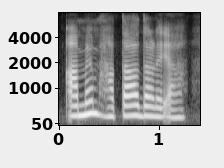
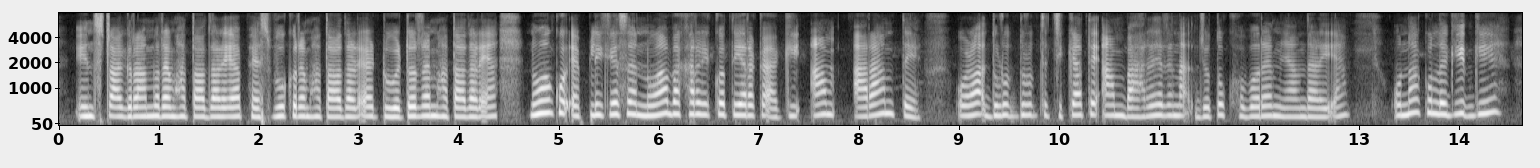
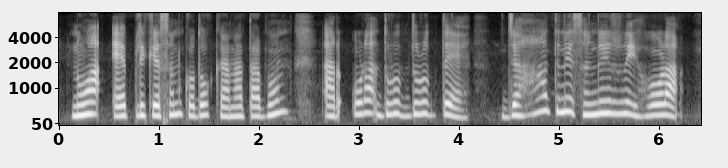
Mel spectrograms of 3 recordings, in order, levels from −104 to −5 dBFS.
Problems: none marked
